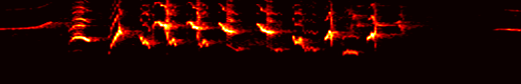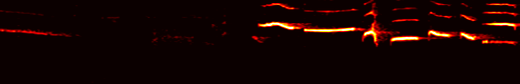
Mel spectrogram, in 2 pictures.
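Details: Oriental magpie-robin recorded to stimulate other birds: a lively burst of a dozen rapid sweeping chirps, a quiet spell with a soft whistle, then another phrase of loud clear whistles and chirps.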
